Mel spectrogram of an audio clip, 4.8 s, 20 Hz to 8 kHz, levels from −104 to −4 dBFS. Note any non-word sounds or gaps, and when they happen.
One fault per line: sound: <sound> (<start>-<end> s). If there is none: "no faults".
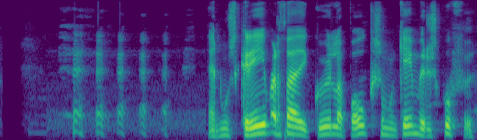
sound: laugh (0.6-2.0 s)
